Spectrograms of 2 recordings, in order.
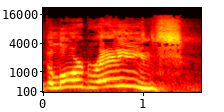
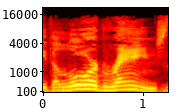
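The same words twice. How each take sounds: First: High, loud, long-drawn comic proclamation; triumphant cry. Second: Said in the usual way. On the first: Retold or imitated. Driver throwing the sermon title back after the crash, hammed-up holler.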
